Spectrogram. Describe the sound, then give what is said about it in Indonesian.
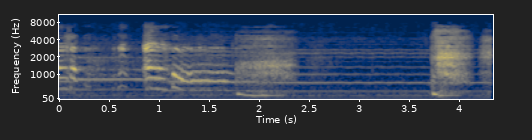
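An infant crying while being soothed by a grandmother: short, high harmonic wails and whimpers in a few separate bursts, fairly faint, with quiet stretches between them. “Tenang cucuku, ada apa? Tenanglah ya. Jangan menangis.”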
